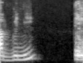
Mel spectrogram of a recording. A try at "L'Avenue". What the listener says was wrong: No, connected.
